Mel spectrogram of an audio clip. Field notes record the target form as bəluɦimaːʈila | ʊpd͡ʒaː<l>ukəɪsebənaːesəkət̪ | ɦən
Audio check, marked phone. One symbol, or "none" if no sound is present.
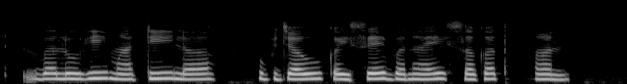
none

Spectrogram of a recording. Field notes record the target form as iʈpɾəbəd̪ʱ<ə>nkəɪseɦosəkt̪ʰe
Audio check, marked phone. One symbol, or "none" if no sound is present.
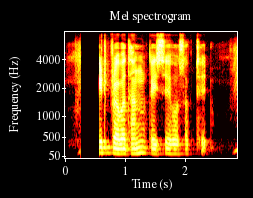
ə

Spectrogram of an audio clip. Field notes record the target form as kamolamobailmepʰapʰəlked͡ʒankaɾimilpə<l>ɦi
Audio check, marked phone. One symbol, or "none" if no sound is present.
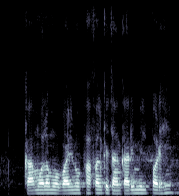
ɽ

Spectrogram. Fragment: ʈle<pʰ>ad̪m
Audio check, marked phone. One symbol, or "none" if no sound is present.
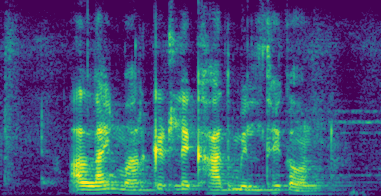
kʰ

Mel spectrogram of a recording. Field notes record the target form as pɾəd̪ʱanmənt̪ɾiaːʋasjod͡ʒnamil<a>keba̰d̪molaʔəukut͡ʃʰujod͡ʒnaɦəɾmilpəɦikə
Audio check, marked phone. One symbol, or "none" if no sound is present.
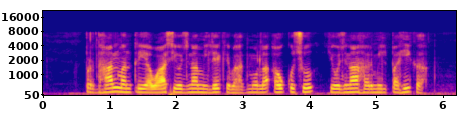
e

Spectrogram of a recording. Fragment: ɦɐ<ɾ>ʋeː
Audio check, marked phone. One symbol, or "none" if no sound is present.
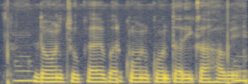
none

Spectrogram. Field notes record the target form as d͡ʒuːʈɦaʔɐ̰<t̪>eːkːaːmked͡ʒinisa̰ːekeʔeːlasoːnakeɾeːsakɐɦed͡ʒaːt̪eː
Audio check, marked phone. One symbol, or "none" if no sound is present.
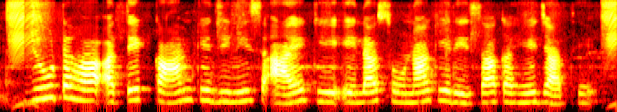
t̪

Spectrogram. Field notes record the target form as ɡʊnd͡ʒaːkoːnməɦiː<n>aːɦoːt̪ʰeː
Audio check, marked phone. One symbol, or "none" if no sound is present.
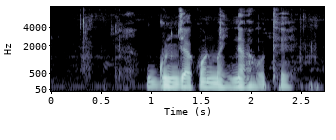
n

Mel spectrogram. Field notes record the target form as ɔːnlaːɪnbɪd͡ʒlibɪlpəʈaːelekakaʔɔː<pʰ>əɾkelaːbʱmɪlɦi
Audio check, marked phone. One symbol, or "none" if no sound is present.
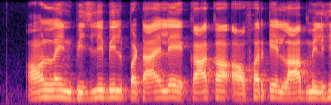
pʰ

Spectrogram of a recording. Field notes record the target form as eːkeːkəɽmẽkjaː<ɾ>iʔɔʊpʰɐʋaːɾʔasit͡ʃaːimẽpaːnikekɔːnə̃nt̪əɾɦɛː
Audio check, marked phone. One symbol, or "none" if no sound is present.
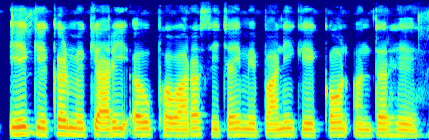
ɾ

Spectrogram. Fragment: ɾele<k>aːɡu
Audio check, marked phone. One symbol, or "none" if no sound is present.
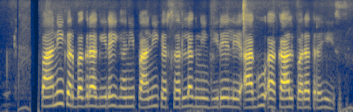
ʔ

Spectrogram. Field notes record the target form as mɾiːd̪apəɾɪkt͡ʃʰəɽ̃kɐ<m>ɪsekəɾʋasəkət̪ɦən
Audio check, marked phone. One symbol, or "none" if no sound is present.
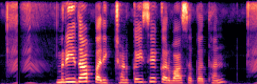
none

